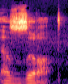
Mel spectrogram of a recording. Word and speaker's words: الصراط: So as-sirat is pronounced in three different ways. As-sirat, as-sirat, and az-zirat. Okay, az-zirat.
